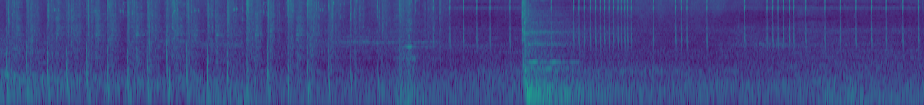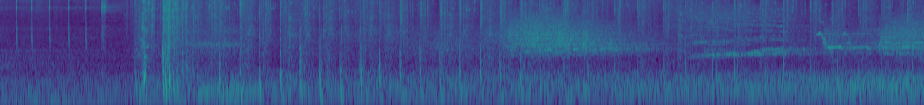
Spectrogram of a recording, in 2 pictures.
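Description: Armored footsteps thud quickly on stone.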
